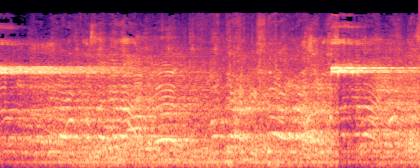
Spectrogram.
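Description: Voices and shouts in a large hall, with a steady high-pitched tone at the start that returns near the end.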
